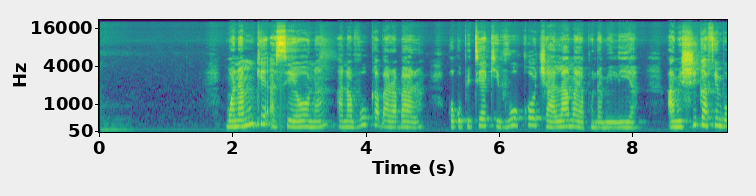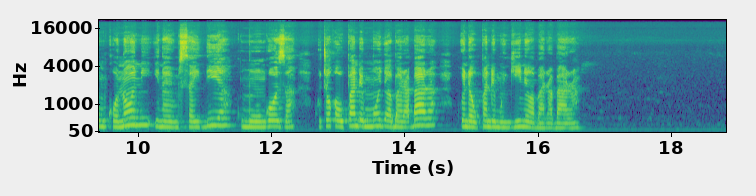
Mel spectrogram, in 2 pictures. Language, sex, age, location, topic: Swahili, female, 25-35, Dar es Salaam, government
